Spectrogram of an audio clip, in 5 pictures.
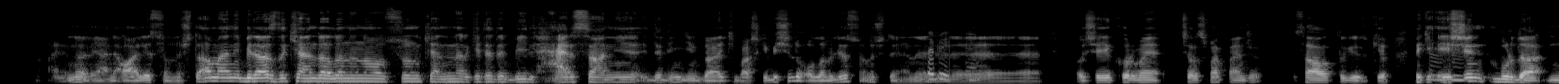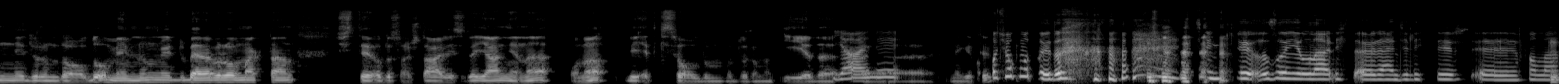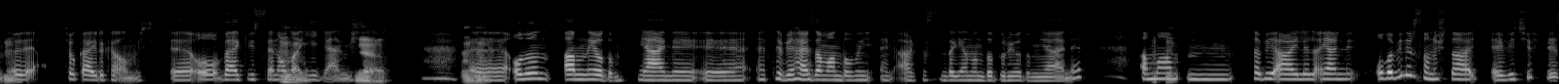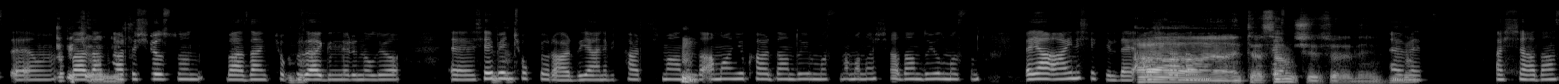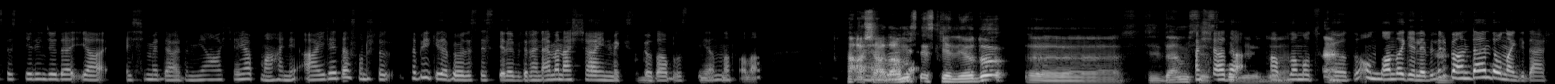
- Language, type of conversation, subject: Turkish, podcast, Kayınvalide ve kayınpederle ilişkileri kötüleştirmemek için neler yapmak gerekir?
- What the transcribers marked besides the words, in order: other background noise; chuckle; tapping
